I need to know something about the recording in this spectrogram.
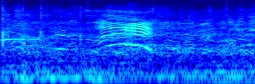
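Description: A man shouts loudly in the crowd.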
